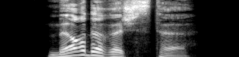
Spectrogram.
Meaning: inflection of mörderisch: 1. strong/mixed nominative/accusative feminine singular superlative degree 2. strong nominative/accusative plural superlative degree
- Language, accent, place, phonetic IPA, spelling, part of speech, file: German, Germany, Berlin, [ˈmœʁdəʁɪʃstə], mörderischste, adjective, De-mörderischste.ogg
